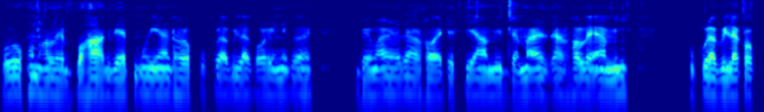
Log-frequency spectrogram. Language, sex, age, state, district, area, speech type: Assamese, male, 60+, Assam, Sivasagar, rural, spontaneous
